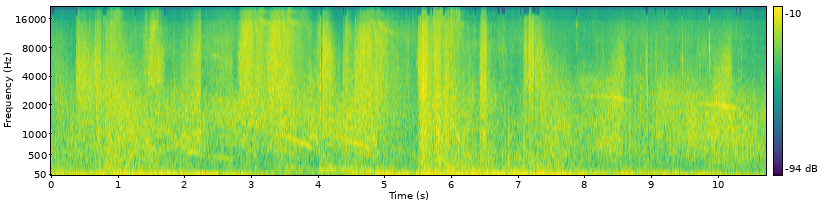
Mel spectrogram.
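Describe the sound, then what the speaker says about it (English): Indiscriminate Russian artillery bombardment in the wargame Combat Mission: Black Sea, a dense, continuous barrage of booming impacts and crackling fire rolling on without pause, loud and close with no speech. "Something of a indiscriminate Russian bombardment."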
